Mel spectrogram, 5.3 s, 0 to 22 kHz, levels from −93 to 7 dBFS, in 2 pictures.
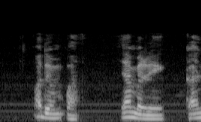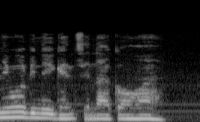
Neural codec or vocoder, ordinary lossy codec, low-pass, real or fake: none; none; 7.2 kHz; real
